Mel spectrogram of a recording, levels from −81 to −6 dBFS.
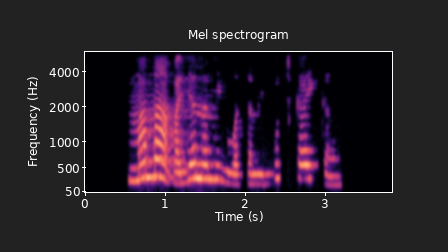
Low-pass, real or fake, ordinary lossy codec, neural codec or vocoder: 5.4 kHz; real; Opus, 24 kbps; none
